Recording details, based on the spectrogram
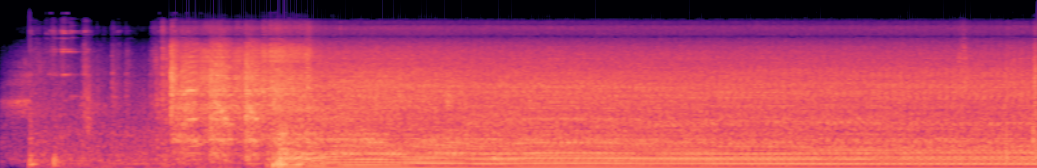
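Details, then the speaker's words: Mazda Miata after old exhaust was removed and it was returned to stock for a state referee check: short crank, fires cleanly, revs briefly and drops to a smooth, steady idle with a soft, quiet exhaust note; normal start and idle. "yeah it worked you guys it worked she started up finally but you can tell how quiet the exhaust is"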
